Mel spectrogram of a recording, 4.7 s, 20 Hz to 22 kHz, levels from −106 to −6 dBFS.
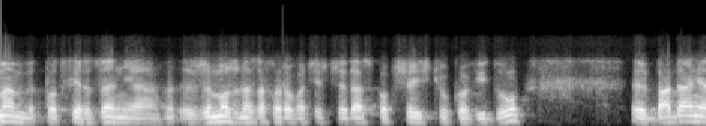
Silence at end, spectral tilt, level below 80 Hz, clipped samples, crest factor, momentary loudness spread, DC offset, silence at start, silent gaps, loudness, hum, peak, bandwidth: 0 s; -9 dB/octave; -66 dBFS; under 0.1%; 18 dB; 8 LU; under 0.1%; 0 s; none; -19 LUFS; none; -2 dBFS; 5 kHz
